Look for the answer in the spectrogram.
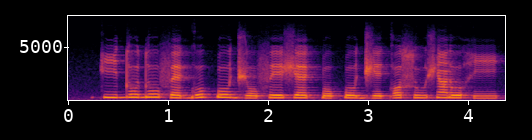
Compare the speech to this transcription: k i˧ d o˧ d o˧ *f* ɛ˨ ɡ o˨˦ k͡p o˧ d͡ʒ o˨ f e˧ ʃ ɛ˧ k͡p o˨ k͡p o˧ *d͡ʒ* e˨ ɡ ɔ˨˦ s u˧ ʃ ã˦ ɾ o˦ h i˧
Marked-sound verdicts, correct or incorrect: correct, correct

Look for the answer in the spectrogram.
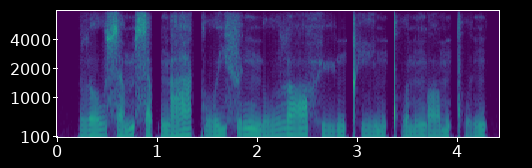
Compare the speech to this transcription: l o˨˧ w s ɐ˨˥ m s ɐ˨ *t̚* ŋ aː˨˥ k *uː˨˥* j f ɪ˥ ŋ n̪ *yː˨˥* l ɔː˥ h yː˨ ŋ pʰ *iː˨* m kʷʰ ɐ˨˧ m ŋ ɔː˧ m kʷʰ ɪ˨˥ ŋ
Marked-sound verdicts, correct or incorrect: incorrect: p̚, correct, incorrect: uː˨˥, correct

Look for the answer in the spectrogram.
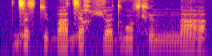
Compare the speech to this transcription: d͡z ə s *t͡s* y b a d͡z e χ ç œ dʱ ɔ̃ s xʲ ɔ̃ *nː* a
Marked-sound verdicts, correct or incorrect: correct, correct

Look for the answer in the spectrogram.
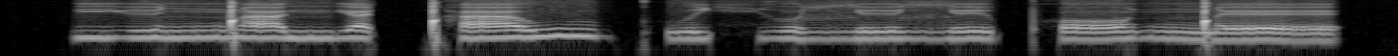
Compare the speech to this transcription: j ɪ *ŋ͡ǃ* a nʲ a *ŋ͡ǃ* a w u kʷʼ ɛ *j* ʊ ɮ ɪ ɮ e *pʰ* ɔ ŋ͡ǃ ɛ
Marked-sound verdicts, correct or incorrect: correct, incorrect: ǃʰ, incorrect: ç, correct

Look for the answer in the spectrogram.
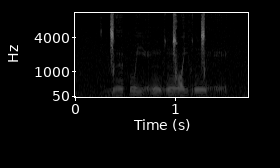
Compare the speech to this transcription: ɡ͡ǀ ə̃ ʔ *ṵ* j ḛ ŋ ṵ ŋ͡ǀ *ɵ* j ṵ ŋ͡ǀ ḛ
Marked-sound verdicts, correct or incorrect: incorrect: u, incorrect: ɔ

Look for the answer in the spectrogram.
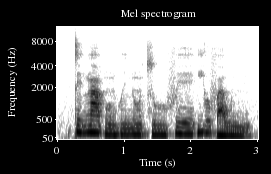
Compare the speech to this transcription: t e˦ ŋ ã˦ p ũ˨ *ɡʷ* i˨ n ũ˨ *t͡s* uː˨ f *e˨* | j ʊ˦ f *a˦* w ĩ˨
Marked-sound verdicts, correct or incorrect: correct, correct, incorrect: e˦, incorrect: a˨

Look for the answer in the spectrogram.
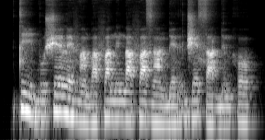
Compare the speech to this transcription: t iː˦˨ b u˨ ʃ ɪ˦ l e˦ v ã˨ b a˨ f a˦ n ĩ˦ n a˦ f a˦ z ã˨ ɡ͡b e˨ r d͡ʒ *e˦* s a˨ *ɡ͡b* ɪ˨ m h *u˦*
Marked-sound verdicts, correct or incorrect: correct, correct, incorrect: o˦

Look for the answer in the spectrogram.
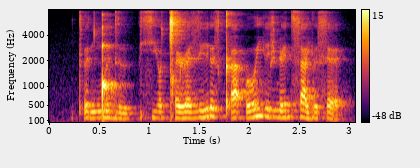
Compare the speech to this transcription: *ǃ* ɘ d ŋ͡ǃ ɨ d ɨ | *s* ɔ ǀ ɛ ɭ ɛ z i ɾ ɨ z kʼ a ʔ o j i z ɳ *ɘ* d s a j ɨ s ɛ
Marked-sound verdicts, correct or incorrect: incorrect: tʼ, incorrect: sʲ, incorrect: e

